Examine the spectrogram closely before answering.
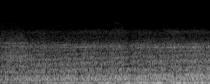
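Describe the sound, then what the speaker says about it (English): Airplanes taking off at an airport make a steady, broad jet engine roar, heard from a distance as a continuous rumble with no voices. "Planes continue to take off with minimal delays"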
